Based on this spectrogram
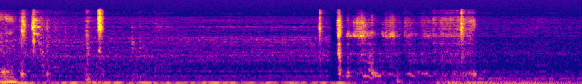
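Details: Petrol car with an immobilizer no-start, after replacing the faulty part so the immobilizer light stays steady instead of blinking: a few clicks, then the engine catches and settles into a low, even idle. Normal start; the fault is fixed.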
